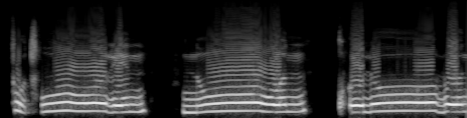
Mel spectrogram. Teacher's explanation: پہلی مثال میں واو کا مخرج ادا کرتے ہوئے واو سے ملا کر ادا کریں تو تو بنے گا، جو آخر میں او کی آواز آ رہی ہے یہ جوف دہن سے ادا ہو رہی ہے۔ · اس کے آخر میں جو آواز او کی آ رہی ہے یہ بھی جوف دہن یعنی منہ کے اندر کی خالی جگہ سے ادا ہوگی۔ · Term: واو مدہ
